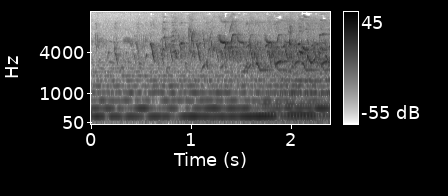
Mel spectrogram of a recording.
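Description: A held new-age synthesizer chord with many birds chirping over it, the birdsong swelling up about half a second in while the chord shifts to a new note near the end.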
